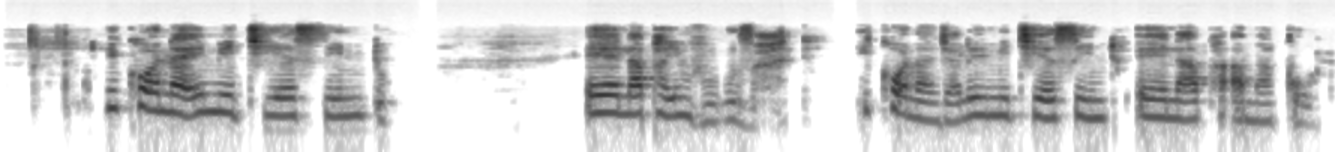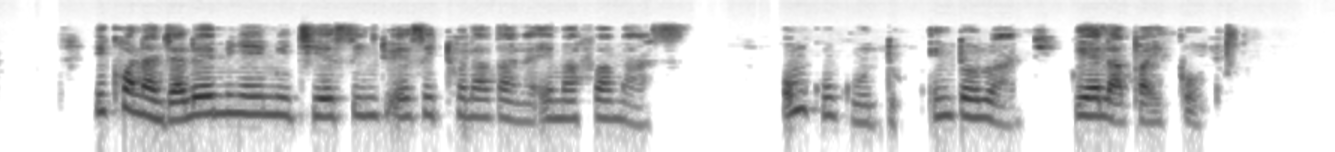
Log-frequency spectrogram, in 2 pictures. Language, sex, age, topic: North Ndebele, male, 25-35, health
